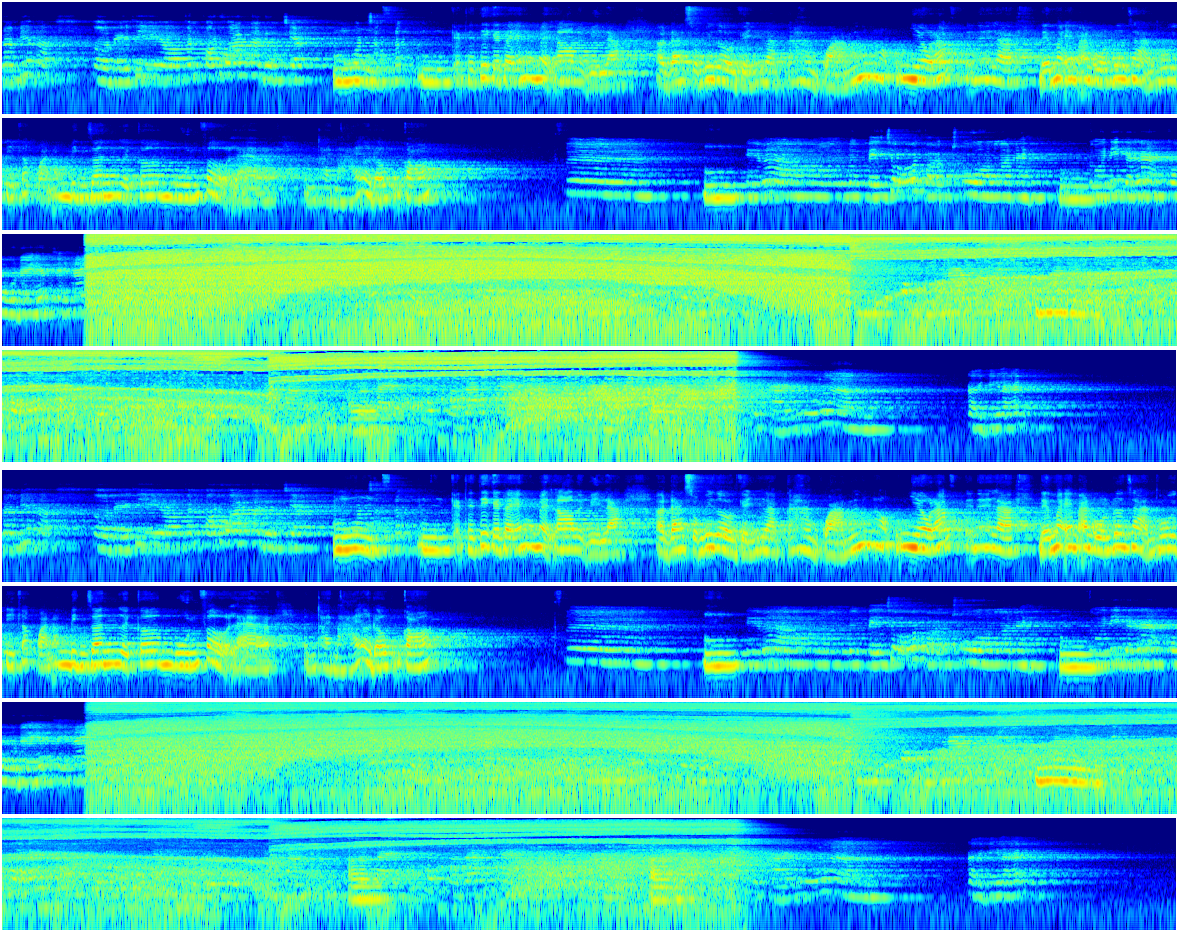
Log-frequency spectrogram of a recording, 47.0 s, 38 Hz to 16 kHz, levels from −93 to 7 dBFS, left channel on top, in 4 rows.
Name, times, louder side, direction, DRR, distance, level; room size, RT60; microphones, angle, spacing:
voice 1, 0.0-3.1 3.4-4.0 17.4-18.2 19.2-22.1 22.6-25.6 27.1-38.5 38.8-41.5 41.8-44.0 44.9-45.5, left 2 dB, 20° left, 1 dB, 0.8 m, -39 dB
voice 2, 3.3-3.8 4.2-14.5 14.8-16.1 18.8-19.1 22.3-22.7 33.8-34.5 38.7-39.1 41.7-42.1, right 3 dB, 40° right, 7 dB, 0.4 m, -29 dB
sound 1, 24.3-42.6, left 11 dB, 55° left, 0.3 m, -21 dB
10.5 x 5.6 x 4.0 m, 2.3 s
head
